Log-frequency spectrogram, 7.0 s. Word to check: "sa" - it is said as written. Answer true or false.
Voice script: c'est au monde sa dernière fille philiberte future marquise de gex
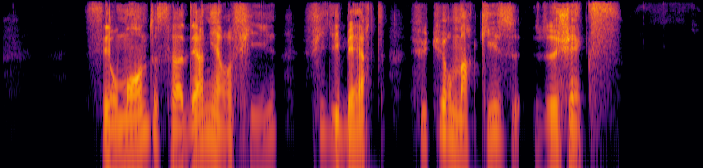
true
